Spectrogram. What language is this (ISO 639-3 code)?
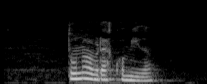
spa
